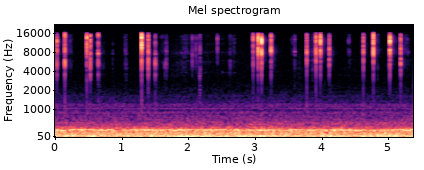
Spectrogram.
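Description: A small, hard green plastic shoehorn is tapped and scratched with long nails. Quiet, sharp, bright clicks and faint scratches come in an uneven, slow series over a steady low rumble. Each click stops almost at once with no ring.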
